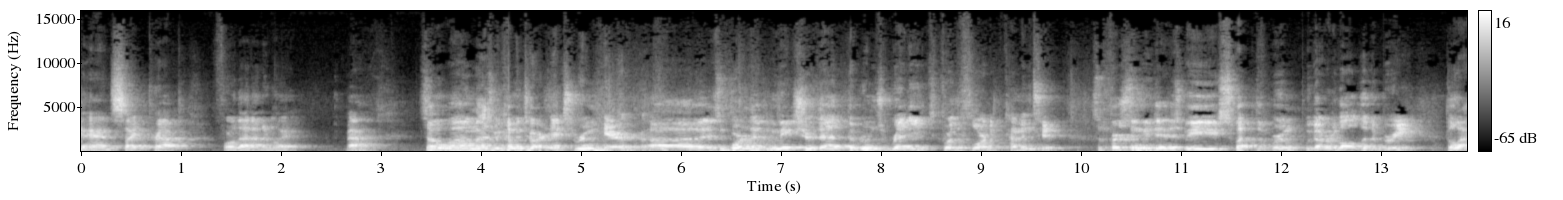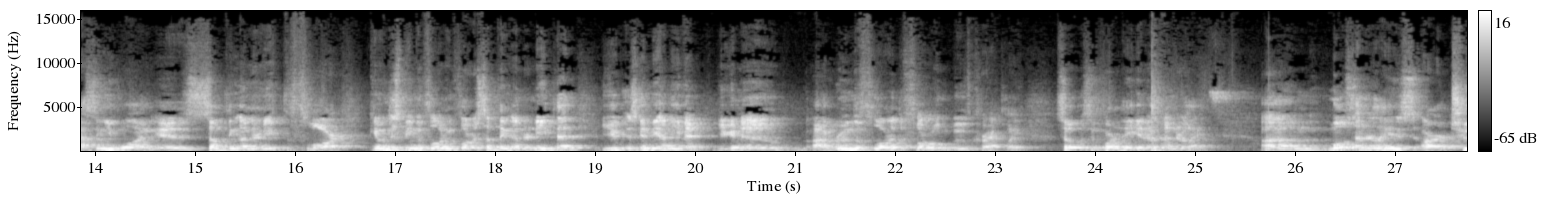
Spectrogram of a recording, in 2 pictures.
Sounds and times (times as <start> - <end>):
Speech: 0.0 - 27.7.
